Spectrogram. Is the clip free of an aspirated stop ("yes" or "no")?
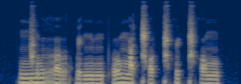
no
